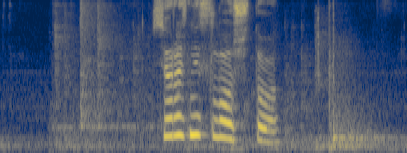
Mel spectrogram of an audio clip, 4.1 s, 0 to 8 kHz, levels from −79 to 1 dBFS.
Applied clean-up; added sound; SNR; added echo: none; Sliding door / Slam; 16 dB; none.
